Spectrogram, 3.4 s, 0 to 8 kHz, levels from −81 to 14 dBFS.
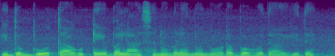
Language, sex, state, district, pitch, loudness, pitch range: Kannada, female, Karnataka, Bangalore, 185 Hz, -14 LUFS, 180-195 Hz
